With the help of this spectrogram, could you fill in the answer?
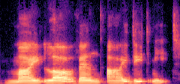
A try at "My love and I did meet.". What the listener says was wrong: Yeah, but can there be a little bit of no breaks in between? Do you know what I mean? My love and I, as if you're singing it, as if you're singing it. My love, because it in the song, my love and I did meet, right?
